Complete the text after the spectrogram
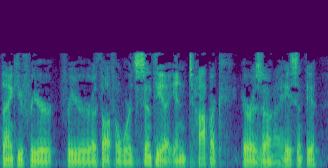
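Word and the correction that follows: Topock: Actually, it's pronounced Topok, but never mind.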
